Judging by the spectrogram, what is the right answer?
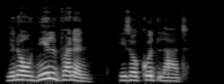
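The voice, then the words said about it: Weak put-on Irish accent. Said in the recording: “Do you want to hear my Irish accent? ... It's probably really shitty.”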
